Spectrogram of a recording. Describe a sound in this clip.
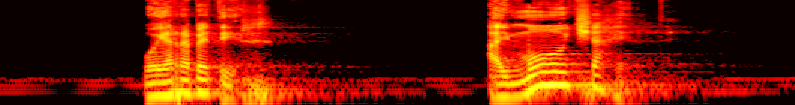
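A middle-aged man speaks with animation through a microphone in a reverberant hall.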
